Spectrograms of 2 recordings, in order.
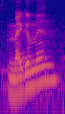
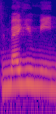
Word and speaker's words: Megumin: think it's Megamin. Oh my god, it's Megumin, you dumb Californian fuck.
